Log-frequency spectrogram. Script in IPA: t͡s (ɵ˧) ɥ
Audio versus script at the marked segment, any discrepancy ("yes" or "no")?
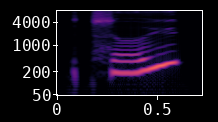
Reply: yes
